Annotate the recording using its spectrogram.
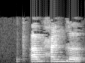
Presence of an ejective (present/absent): present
